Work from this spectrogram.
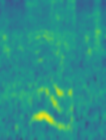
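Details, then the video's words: Wolfy the Shih Tzu whines to play with a cat in a neighbour's basement window, giving one short high whine that rises and falls, with a faint voice murmuring in the background. "Wolfy the Shih Tzu whines for a cat!"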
